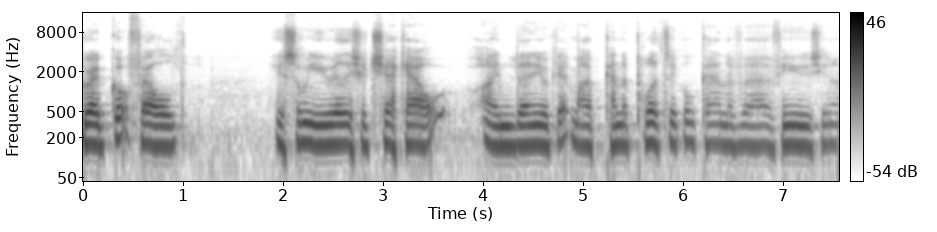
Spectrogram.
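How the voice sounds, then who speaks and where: A man with a relaxed, dark, mellow tone speaks in a monotone, flat intonation against a quiet background. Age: 40s. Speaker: vlogger. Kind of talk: casual chat.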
